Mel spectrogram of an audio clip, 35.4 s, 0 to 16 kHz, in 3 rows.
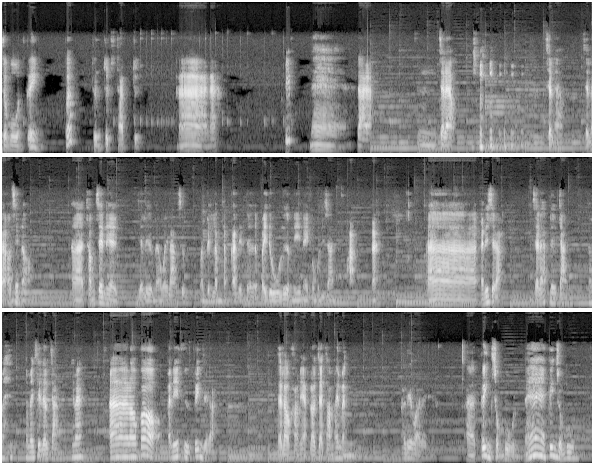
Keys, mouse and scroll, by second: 0.3 click, 2.1 click, 2.5 click, 2.8 click, 3.0 click, 3.2 click, 3.8 click, 4.1 click, 4.3 click, 4.6 click, 5.1 click, 5.5 click, 7.6-8.1 drag, 11.8 click, 18.4 click, 20.3-20.7 drag, 22.2 click, 25.4 click, 27.2-30.2 drag.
